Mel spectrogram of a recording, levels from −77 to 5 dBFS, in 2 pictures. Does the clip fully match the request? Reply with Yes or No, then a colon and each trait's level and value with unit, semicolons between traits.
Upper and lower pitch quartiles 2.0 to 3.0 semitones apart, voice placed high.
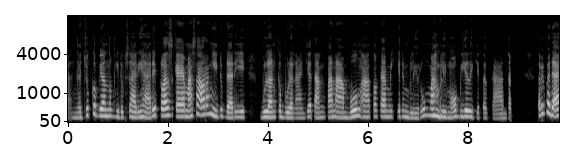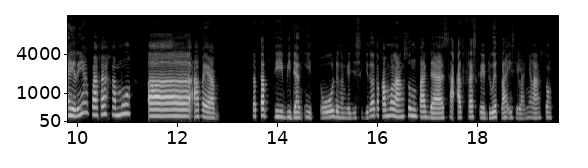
No: average, 4.2 semitones; high, 195 Hz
